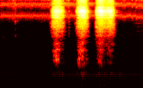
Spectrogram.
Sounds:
Sniff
